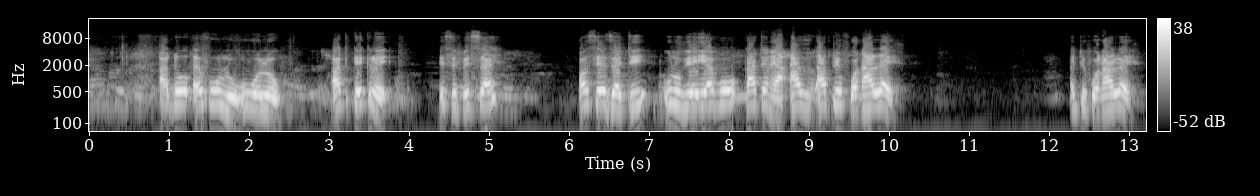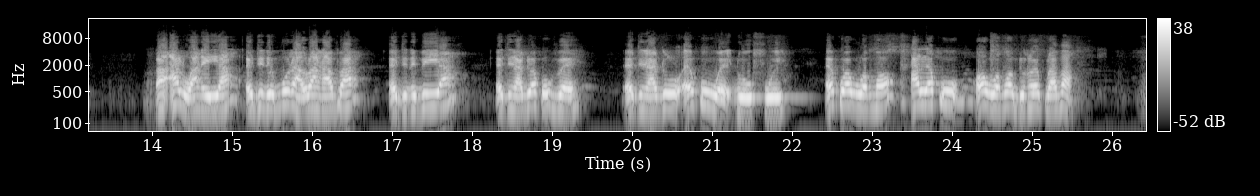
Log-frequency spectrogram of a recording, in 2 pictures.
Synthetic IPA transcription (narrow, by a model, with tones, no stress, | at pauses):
a̰˨do˦ʔe˦fu˦lu˨u˦wo˦lo˨a˨ke˦kle˨ | e˦si˨ɸɪ˦sɛ˦ | ɔ˦si˦e˦zɛ˨ti˦u˦lu˨vi˦e˨jɛ˦vo˦ka˦tɛ˦ne˨˦a˨tu˦i˦fɔ˨na˦lɛ˦˨ | a˨tu˦i˦fɔ˨na˦lɛ˨ | a˨ʔa̰˦lo˨a˨ne˨ja˦ɛ˨di˨ne˨mo˦n˨ã˨ɣɾa˦na˨va˦ | ɛ˨di˨ne˨be˦ja˦ | ɛ˨di˨n˨a˨dʊ˦ɛ˦ku˦vɛ˨ | ɛ˨di˨n˨a˨dʊ˦ɛ˦ku˦wɛ˨no˨fu˨e˦ | ɛ˦ku˦ɛ˦wɛ˨mɔ˦a˦lɛ˦ku˦ɔ˦wɛ˨mɔ˦do˨nɔ˦ɛ˦k͡pla˨va˦˨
